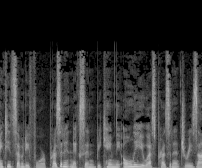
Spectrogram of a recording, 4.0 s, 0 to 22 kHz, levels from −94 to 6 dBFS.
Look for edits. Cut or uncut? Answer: uncut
